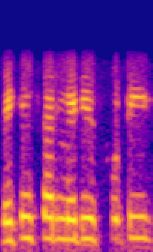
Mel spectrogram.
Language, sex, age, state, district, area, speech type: Hindi, female, 30-45, Uttar Pradesh, Sonbhadra, rural, conversation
